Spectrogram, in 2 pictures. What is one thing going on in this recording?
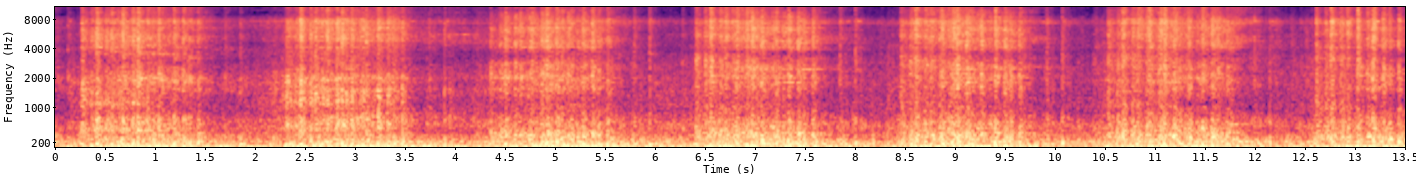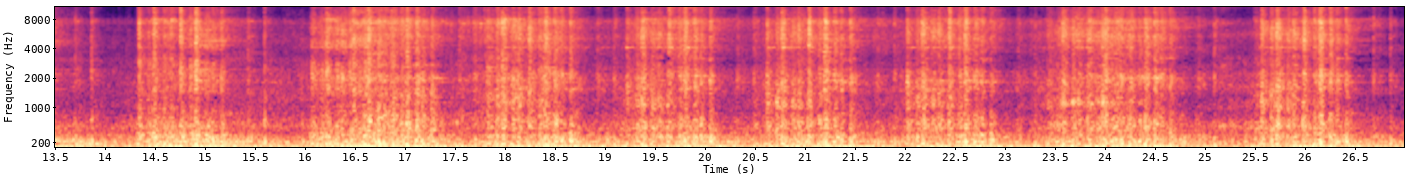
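A long freight train rumbles past close by, its wheels clacking rhythmically over the rail joints.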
